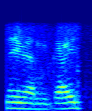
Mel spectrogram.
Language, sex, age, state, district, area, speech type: Hindi, male, 18-30, Rajasthan, Jodhpur, urban, conversation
